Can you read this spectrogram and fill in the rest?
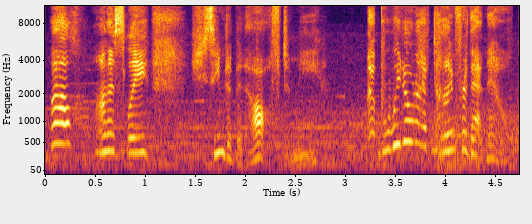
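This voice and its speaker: A very high-voiced, lively young woman. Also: normal speed, music in the background. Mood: earnest, businesslike. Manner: expressive, colloquial. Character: earnest, spirited, talkative young woman. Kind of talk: video game character dialogue.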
